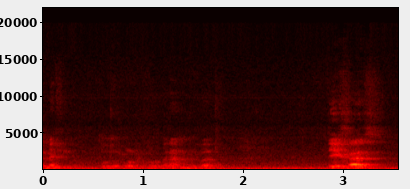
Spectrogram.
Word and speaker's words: México: con lo cual con esta regla de la Real Academia Española México con x pasa a llamarse México todos lo recordarán verdad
